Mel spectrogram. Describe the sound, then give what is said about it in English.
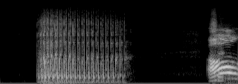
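A person makes a loud, raspy vocal call to flush a quail covey, a rough growling rattle lasting about a second, then after a short pause a brief harsh voiced burst. “You want to get those birds in the air? Do this.”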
